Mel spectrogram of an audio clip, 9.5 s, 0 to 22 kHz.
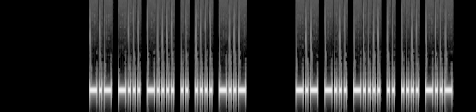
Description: Morse code, heard as a keyed tone, about 25 wpm, 700 Hz. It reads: KB6IHX KB6IHX
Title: USA Call Signs - 6 Characters - Repeated 3x - 25wpm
